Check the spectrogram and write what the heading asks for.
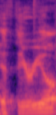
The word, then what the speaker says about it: Ethereal: Before we go any further, I just want to make sure I'm getting the pronouncing of Ethereal correct. Ethereal. It's Ethereal.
